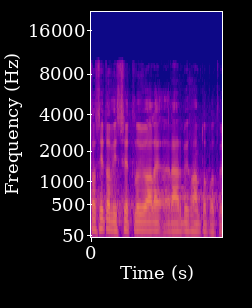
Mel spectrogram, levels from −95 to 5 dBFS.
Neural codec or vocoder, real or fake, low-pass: none; real; 9.9 kHz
